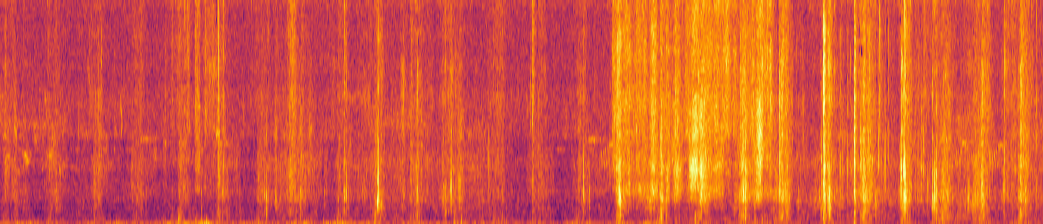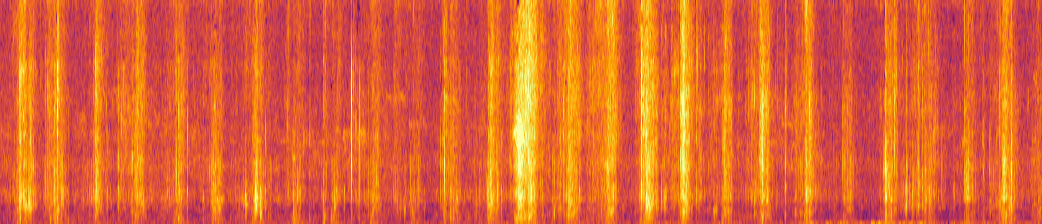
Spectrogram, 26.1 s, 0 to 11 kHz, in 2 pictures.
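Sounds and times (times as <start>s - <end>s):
footsteps on gravel: 0.1s - 26.0s.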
